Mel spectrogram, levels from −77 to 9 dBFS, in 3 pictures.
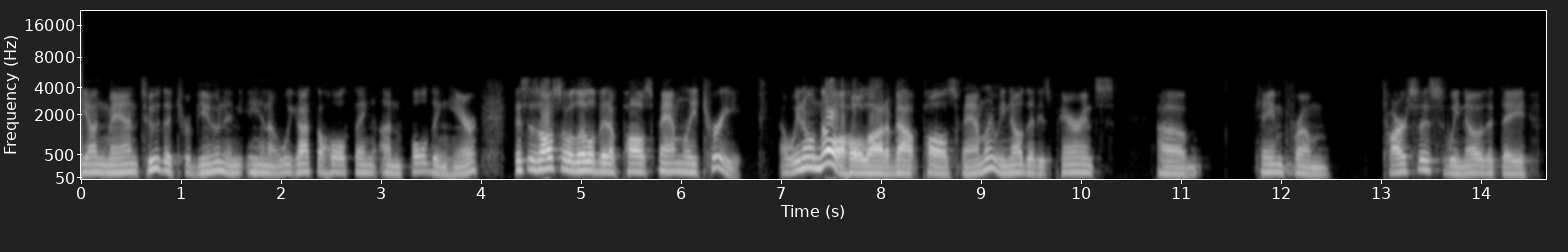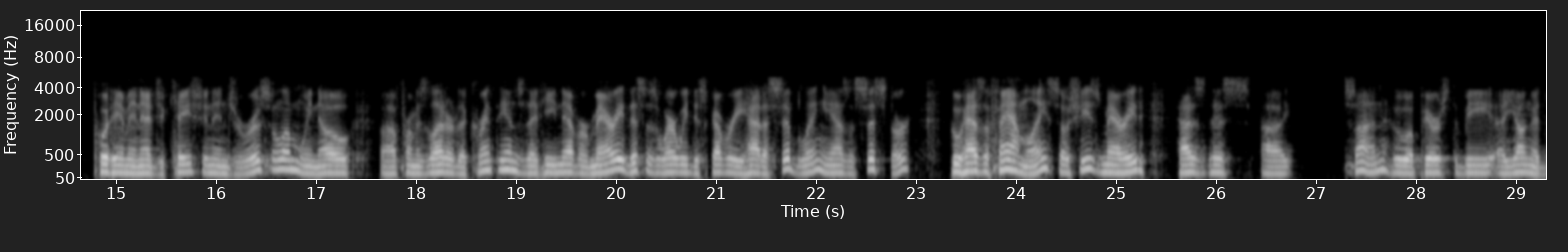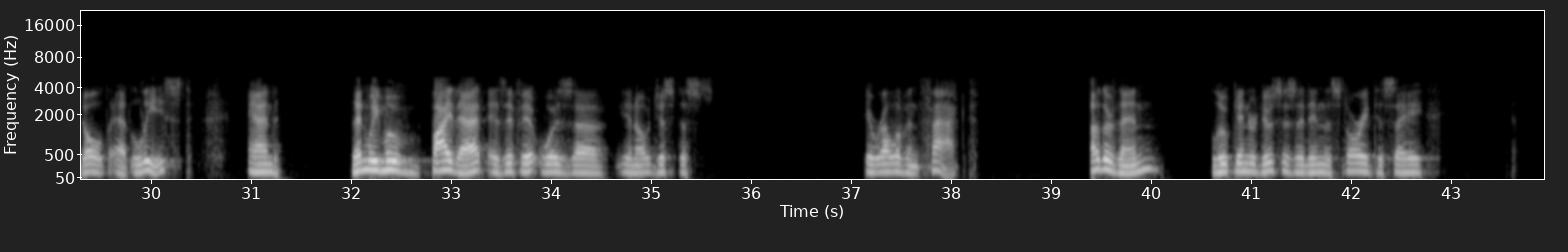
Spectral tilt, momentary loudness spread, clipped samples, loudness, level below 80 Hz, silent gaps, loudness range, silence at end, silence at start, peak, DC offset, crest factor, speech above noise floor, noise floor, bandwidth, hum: -11 dB/octave; 12 LU; under 0.1%; -17 LUFS; -52 dBFS; none; 9 LU; 1.25 s; 0 s; 0 dBFS; under 0.1%; 16 dB; 63 dB; -79 dBFS; 5.2 kHz; none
